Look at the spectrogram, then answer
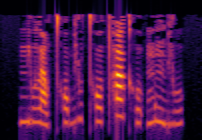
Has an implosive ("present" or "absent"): absent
